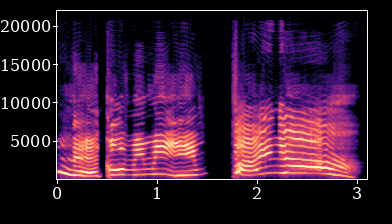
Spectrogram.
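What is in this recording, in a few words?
Japanese; IDW Mod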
